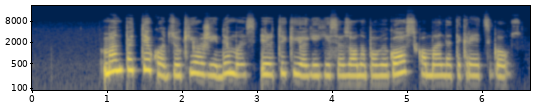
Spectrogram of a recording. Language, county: Lithuanian, Kaunas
